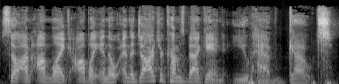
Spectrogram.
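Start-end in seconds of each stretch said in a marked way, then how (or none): 2.9-4.2 low, very slow pronouncement; doctor's grave verdict. Retold or imitated. Doctor announces the diagnosis.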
